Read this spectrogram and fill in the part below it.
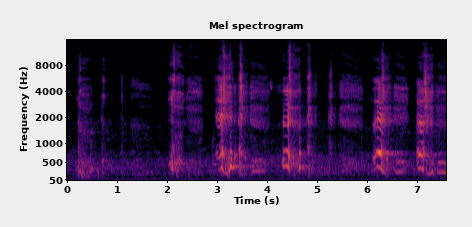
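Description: A young woman cries out in short, strained bursts through a microphone, with pauses in between.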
